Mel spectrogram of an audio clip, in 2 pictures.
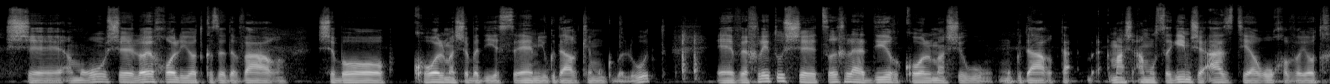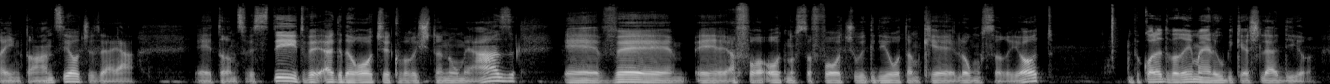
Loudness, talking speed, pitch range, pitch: -23 LUFS, 100 wpm, 85-110 Hz, 95 Hz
